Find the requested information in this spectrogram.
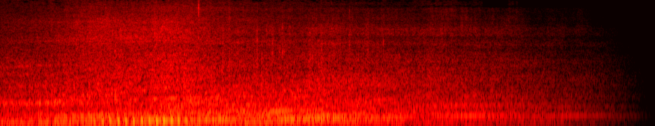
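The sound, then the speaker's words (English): A car accelerates to pass a truck on the road, its engine droning and rising in pitch over a loud rush of wind and tire noise before quickly fading out. “It looks like I need to pass a truck here.”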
